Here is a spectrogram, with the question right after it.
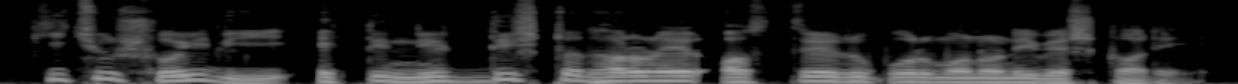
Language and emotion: Bengali, neutral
